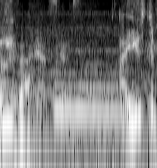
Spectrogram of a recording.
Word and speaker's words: Chevelle: I thought it was pronounced Chevrolet, like the car. No, it's always been Chevelle.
